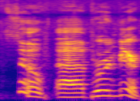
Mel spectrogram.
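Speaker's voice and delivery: voice cracking squeakily upward mid-phrase. Changing the subject in a group conversation, the speaker's voice cracks. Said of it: "nice nice voice crack".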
